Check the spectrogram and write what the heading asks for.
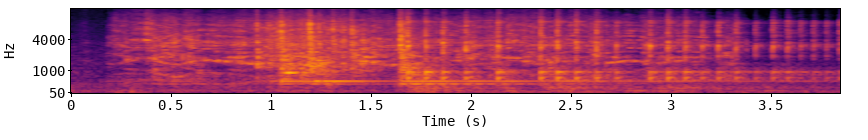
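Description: A spoon stirs a pot of a mixture with water on the stove as it is brought to a boil, scraping and clinking against the sides in a steady, quickening rhythm of light metallic taps, with a faint hum underneath and no talking.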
